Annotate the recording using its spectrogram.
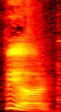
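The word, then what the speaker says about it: vier: is called fear hundred four is called fear remember that v is pronounced as f nakhyan mal fumes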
